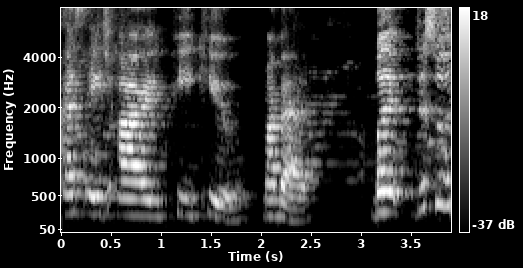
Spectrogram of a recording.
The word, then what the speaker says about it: Shqip: So SHQIP, not SHIPQ. My bad. But just for the future, that's how you spell it.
